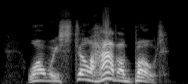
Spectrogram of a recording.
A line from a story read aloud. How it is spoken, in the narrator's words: Admiral Whitcomb barked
